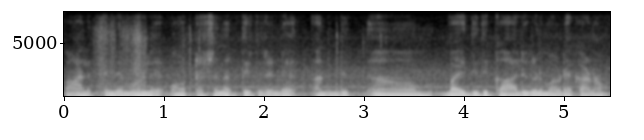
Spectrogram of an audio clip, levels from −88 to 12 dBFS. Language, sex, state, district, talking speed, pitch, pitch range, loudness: Malayalam, female, Kerala, Wayanad, 145 wpm, 145 Hz, 140-160 Hz, -13 LUFS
